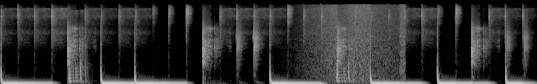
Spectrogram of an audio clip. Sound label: Tokyo Glitch Kit groove 89 bpm; MIDI Clips; 89 - 120 bpm; Ableton; Glitch and Wash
